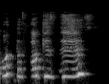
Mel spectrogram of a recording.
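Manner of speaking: high, incredulous what; shocked at herself; snapping out of it. Retold or imitated. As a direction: catch yourself, stunned. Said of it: "I be like".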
